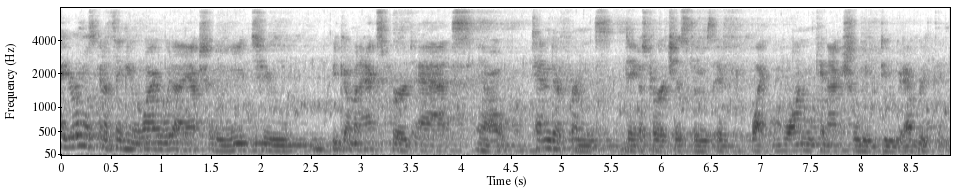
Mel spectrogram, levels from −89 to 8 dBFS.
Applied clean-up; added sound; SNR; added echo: none; Stream; 18 dB; reverberation time 2.7 s.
